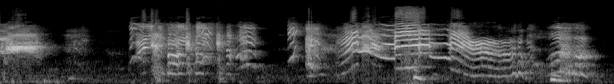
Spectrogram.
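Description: A toddler laughing and squealing in high-pitched bursts, four or so, with short pauses between them.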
